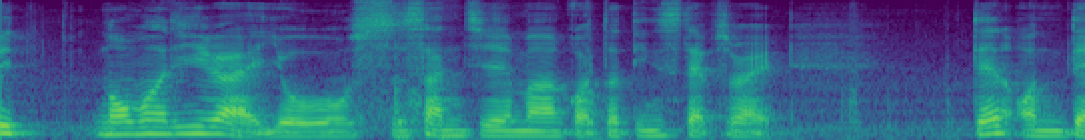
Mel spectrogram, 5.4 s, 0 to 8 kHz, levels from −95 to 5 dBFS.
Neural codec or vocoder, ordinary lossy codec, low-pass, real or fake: none; none; none; real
